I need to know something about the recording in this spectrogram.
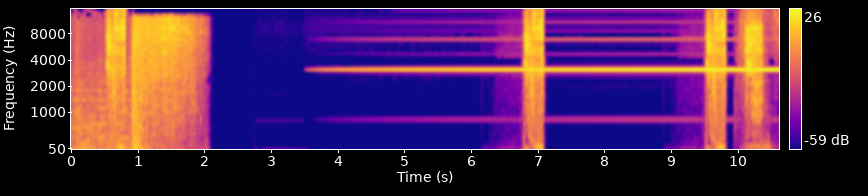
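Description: Sound effects: a loud crackling electrical blast with sharp cracks cuts off abruptly about two seconds in. After a short silence, a steady high-pitched ringing tone swells in and keeps growing louder, broken by two sharp knocks near the end.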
